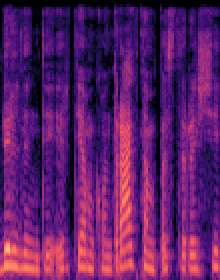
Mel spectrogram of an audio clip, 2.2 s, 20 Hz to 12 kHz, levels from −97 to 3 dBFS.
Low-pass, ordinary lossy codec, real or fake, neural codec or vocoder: 10.8 kHz; AAC, 48 kbps; real; none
